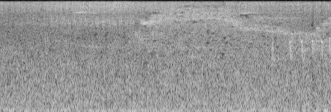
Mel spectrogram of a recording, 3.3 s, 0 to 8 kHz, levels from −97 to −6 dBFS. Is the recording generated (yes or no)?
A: yes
